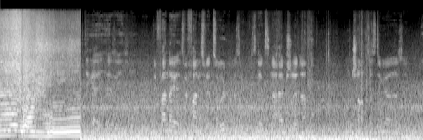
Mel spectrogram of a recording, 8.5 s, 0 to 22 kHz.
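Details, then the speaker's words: 150 motorcycle bought with 10 operating hours, ridden for hours with a rattling engine (~400 km): a raspy engine under riding load with irregular metallic rattling on top, later found to be a broken piston. "jetzt können wir mal sehen einfügen wie wir damit gefahren sind mit rasselndem Motor"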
